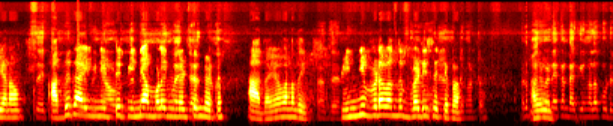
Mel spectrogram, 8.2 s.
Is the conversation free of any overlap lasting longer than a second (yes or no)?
no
